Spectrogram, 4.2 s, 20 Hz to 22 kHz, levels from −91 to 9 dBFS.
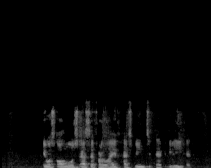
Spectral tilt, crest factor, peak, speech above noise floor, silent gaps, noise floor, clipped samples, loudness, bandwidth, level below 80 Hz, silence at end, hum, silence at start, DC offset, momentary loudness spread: -5 dB/octave; 18 dB; -22 dBFS; 37 dB; none; -76 dBFS; under 0.1%; -39 LUFS; 9 kHz; -78 dBFS; 0.45 s; none; 0.85 s; under 0.1%; 9 LU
